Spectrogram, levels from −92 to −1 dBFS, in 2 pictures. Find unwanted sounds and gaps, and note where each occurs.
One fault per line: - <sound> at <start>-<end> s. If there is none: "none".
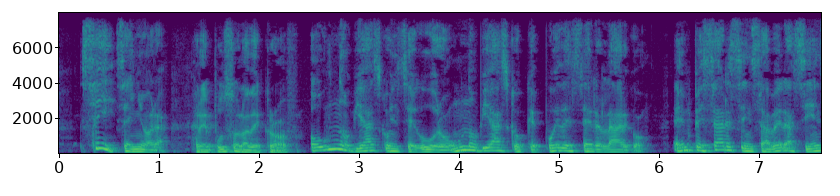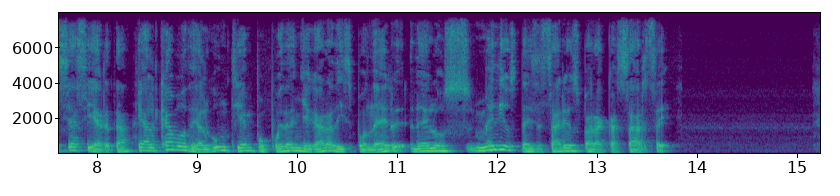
none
